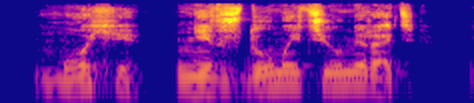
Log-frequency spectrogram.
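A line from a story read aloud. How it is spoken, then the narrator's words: Trembling voice. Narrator (Russian): дрожащим голосом сказал я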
